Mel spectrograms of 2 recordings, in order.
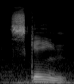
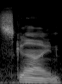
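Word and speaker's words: skein: Scain. I think I've always pronounced that skine, but SC probably is more correct.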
